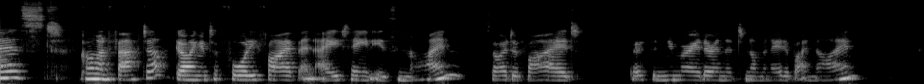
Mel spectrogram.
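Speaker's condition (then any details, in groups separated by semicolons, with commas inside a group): No condition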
